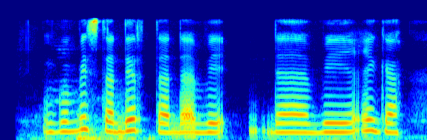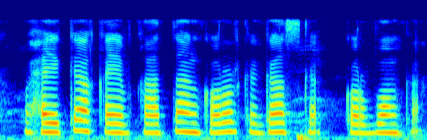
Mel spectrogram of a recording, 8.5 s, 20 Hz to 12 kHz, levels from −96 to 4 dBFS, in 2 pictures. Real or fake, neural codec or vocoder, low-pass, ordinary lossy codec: real; none; 7.2 kHz; none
